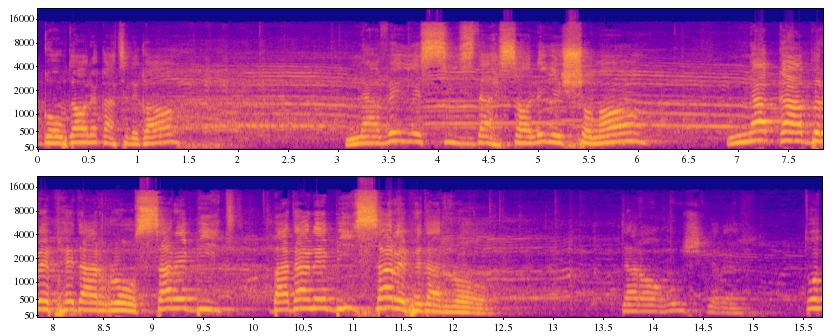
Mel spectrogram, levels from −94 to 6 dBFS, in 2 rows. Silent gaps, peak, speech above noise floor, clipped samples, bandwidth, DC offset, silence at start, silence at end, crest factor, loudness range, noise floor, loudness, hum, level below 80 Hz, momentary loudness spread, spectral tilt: none; 0 dBFS; 27 dB; 0.2%; over 20 kHz; under 0.1%; 0 s; 0 s; 12 dB; 7 LU; -38 dBFS; -10 LUFS; none; -44 dBFS; 17 LU; -3.5 dB/octave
